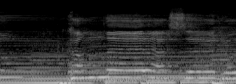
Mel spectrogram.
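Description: Live worship band: girls' voices singing together into microphones in a slow song with long held notes, accompanied by guitar and bass guitar.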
